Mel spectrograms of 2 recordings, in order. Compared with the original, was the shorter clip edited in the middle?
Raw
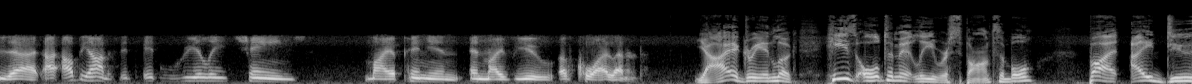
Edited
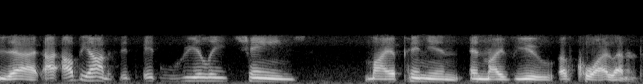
no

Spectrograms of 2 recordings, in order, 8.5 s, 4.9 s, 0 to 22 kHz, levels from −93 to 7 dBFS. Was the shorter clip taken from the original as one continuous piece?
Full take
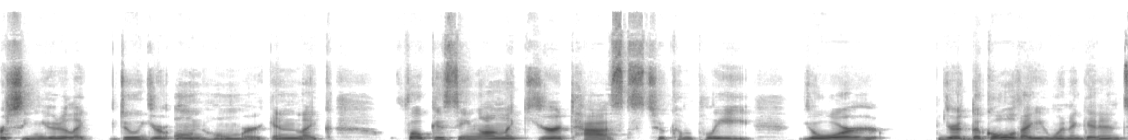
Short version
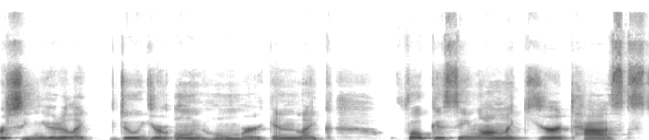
yes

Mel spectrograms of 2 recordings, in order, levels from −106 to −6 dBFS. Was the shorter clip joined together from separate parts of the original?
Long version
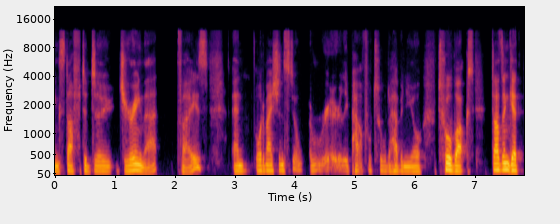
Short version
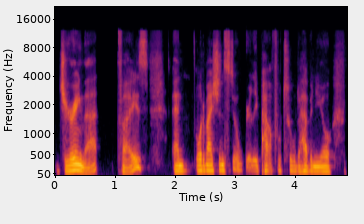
yes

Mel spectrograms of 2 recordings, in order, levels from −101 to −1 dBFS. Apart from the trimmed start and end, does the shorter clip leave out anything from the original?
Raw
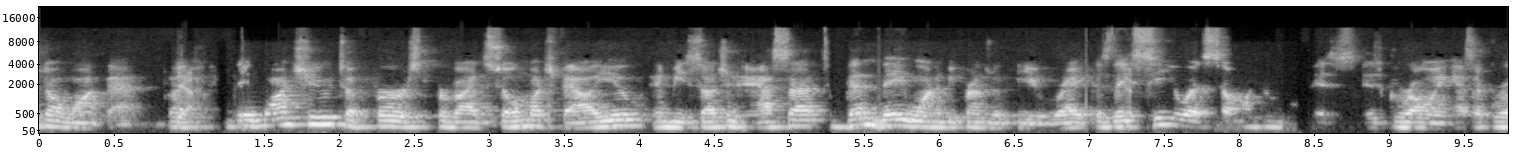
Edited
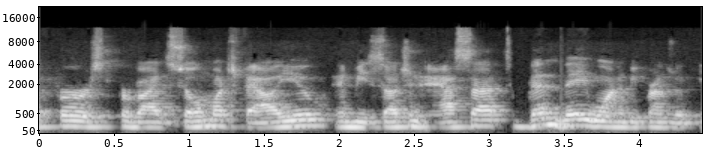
no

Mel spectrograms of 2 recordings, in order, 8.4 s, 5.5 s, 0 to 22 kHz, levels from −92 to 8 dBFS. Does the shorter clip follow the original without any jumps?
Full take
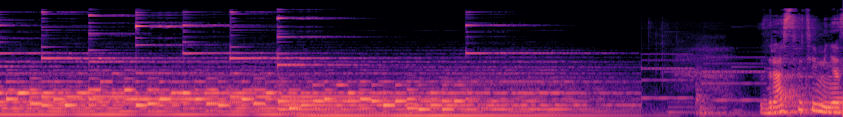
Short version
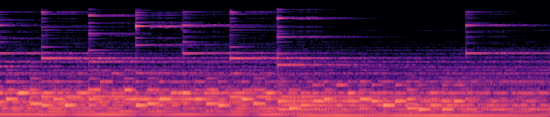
yes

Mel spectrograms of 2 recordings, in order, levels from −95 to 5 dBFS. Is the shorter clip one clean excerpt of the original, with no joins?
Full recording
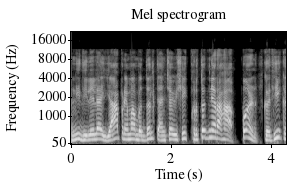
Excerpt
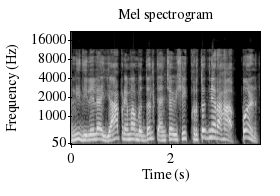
yes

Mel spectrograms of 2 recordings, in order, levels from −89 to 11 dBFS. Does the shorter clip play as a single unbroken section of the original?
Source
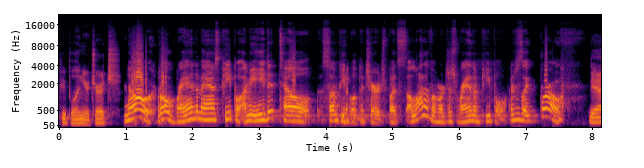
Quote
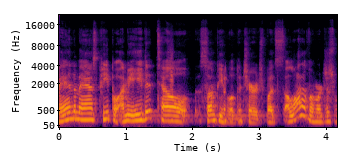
yes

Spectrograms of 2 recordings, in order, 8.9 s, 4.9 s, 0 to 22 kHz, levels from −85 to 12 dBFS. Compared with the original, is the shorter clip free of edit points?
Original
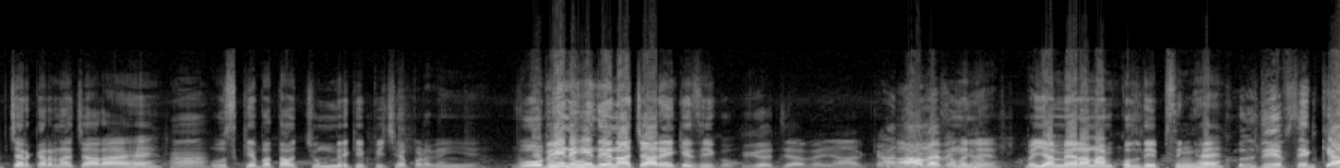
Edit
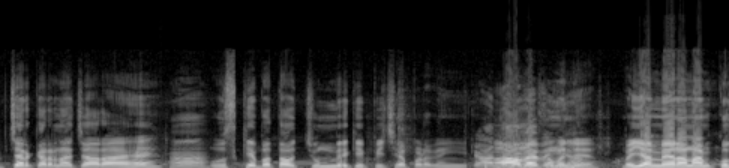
no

